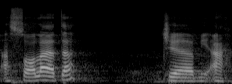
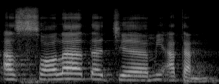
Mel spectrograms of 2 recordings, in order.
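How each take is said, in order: First: The last word ends in a clipped -ah sound. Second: The last word ends with a full -atan ending. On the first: "Kalau diwakafkan" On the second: "Boleh juga dibaca"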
